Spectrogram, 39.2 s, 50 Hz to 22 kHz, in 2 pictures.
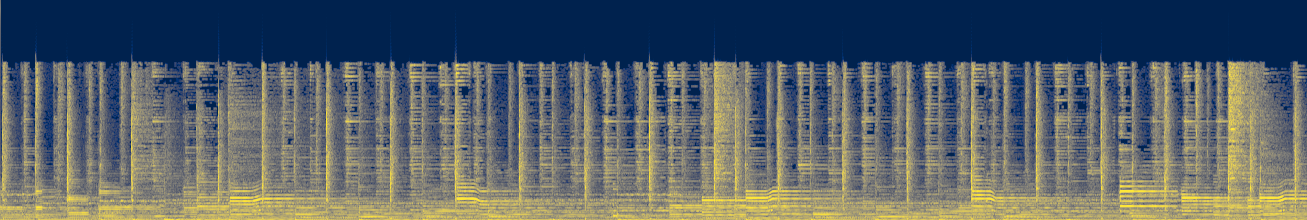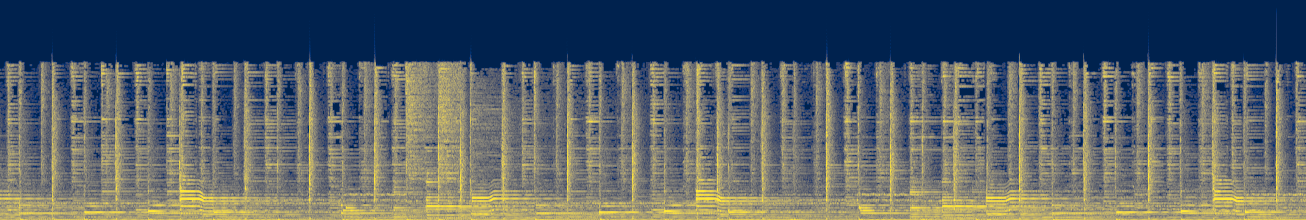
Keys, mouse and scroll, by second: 2.3 shift+click, 2.6 shift+right click, 3.3 scroll up 1, 4.8 click, 5.5 scroll up 1, 7.0 click, 9.1 right click, 10.0 click, 13.2 right click, 13.7 click, 14.1-15.2 scroll up 1, 15.2 click, 15.7 scroll up 1, 16.2 click, 17.1 ctrl+z, 17.8-20.7 drag, 20.7-21.1 scroll up 1, 21.5 click, 22.7-23.3 scroll down 1, 23.9 click, 28.2-29.6 typing, 32.0 shift+click, 32.6 scroll down 1, 34.8-35.3 scroll up 1, 35.3-39.2 drag.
